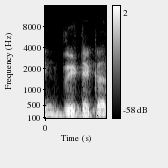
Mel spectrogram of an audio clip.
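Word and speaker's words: Whittaker: 1967 में Robert विटेकर Robert विटेकर pronunciation सही होनी चाहिए, विटेकर वर्ड है, रॉबर्ट विटेकर।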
